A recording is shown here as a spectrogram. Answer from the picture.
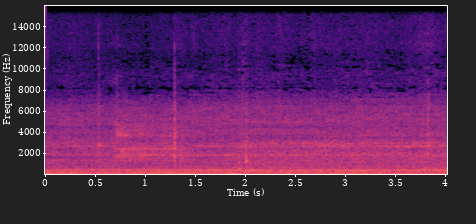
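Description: Steady low rumble of a car driving along a city street, heard from inside the cabin.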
